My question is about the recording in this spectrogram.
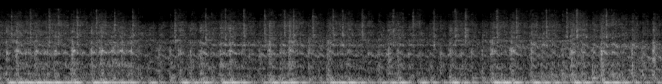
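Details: Honda CB500 twin idling cold: an uneven, rough, clattery beat over the low rumble. Abnormal engine noise, cause unclear.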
